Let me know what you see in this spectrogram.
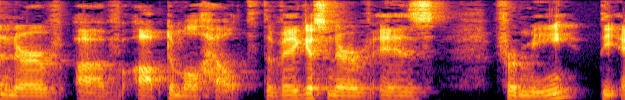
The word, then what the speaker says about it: vagus: It is vagus, just like Las Vegas, but spelt V-A-G-U-S.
